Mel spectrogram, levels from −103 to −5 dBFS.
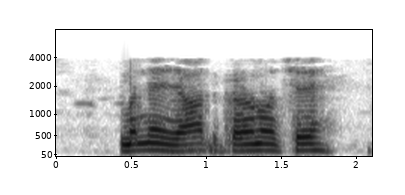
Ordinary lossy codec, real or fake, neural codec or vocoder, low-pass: AAC, 16 kbps; real; none; 7.2 kHz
